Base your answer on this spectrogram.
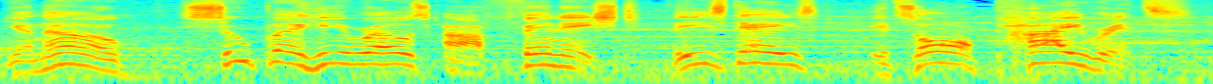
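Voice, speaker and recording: A man voicing a gruff but soft-hearted, rambling newspaper vendor in a motion comic, colloquial and prone to repeating himself. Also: high-pitched, big pitch swings, takes it slowly, soft background music, voice pushed up, heavily acted. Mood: resigned. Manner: stammering, repetitive, colloquial. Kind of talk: motion comic dramatic acting.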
